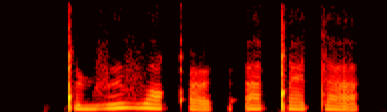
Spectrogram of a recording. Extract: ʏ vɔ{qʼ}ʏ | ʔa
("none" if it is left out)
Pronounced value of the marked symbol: qʼ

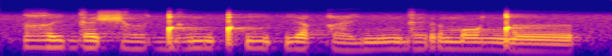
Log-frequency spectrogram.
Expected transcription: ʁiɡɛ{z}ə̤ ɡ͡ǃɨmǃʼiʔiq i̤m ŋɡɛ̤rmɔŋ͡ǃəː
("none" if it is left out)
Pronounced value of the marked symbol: ʃ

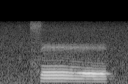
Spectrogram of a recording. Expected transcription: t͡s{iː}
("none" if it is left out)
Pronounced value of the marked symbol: eː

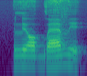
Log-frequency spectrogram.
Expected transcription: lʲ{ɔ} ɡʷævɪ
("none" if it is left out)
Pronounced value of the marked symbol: ɔ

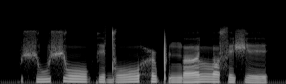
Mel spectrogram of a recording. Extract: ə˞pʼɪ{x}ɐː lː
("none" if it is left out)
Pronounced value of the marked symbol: ŋ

